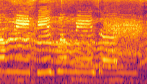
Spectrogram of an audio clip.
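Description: A high, child-like singing voice holding wavering notes, laid over the clip as a soundtrack.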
